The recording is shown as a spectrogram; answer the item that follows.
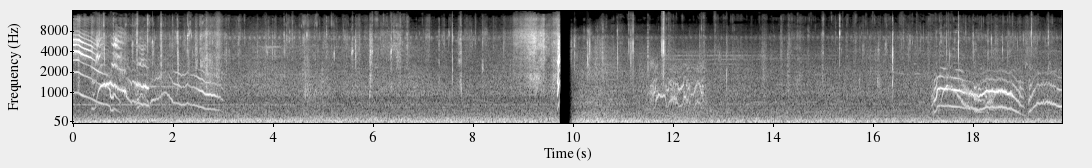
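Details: Hungry street kitten meowing, a few descending harmonic-rich meows at the start and a cluster of wavering meows near the end, over steady low rumbling background noise with a brief dropout in the middle.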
